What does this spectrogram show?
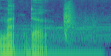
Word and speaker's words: McDo: They call it McDo, pronounced McDo, with the easy familiarity of something that's simply been absorbed.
